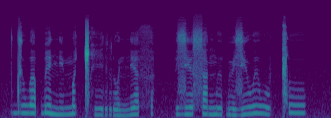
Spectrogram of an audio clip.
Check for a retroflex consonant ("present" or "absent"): absent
